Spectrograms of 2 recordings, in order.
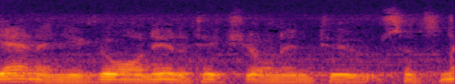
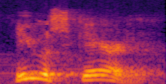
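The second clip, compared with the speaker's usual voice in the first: normal talking voice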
